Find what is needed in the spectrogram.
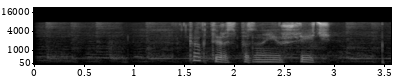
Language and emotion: Russian, neutral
